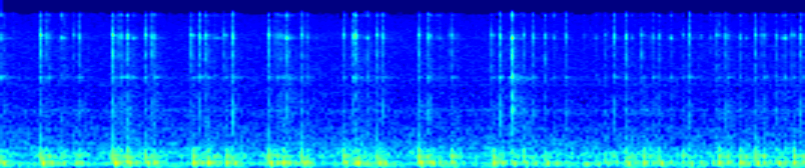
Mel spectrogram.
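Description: Fingertips and nails tap fast on the sides of a small white glazed ceramic urn-shaped pot filled with soil and an echeveria succulent, held in both hands. The result is rapid, uneven bursts of tapping with low, dull thuds under bright, crisp nail clicks that die away quickly.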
